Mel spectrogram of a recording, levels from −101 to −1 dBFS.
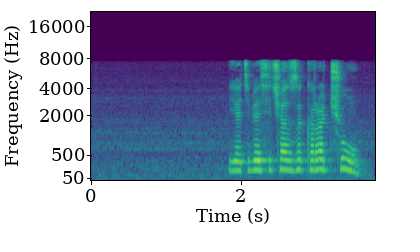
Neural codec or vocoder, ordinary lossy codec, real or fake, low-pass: none; none; real; none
